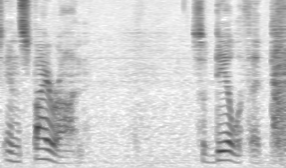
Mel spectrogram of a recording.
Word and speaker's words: Inspiron: over my pronunciation of the brand name Inspiron people the root word is Inspire okay don't make me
